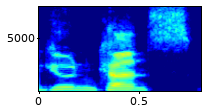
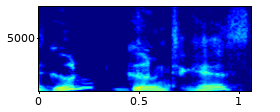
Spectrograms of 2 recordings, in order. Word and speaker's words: Gutekunst: Gutekunst? – Did I say it right? – No, yeah, surely did not. – Did not say it right. How do you say it? – Gutekunst.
